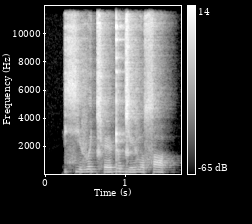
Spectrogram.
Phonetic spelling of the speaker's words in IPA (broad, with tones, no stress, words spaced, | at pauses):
sʲɛ˧˩və˧˥ t͡ɕʰɛ˩˥ə̯ɖɤ˥˧d͡ʑe˩˧vʉ˩˧ sˤə˧˩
